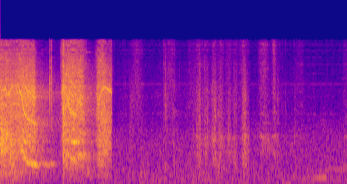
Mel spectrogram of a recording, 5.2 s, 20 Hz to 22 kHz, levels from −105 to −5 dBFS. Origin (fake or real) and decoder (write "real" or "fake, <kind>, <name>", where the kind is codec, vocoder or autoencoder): fake, vocoder, Vocos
